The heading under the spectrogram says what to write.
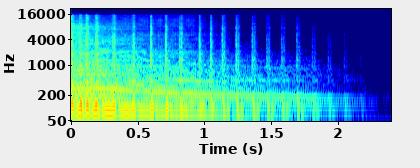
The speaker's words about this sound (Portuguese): Lá se foi a lambreta. Ela está a funcionar incrível.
